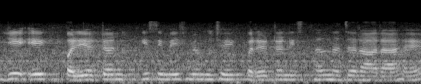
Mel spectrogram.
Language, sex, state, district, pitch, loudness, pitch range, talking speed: Hindi, female, Maharashtra, Gondia, 225 Hz, -15 LUFS, 210-235 Hz, 230 wpm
